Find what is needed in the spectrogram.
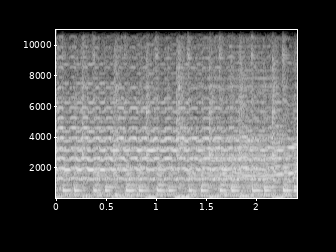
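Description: Live Azerbaijani dance tune (oyun havası) led by clarinet, with guitar and frame drum. A high, held, ornamented clarinet melody runs over quick repeated guitar notes and a steady drum beat.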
